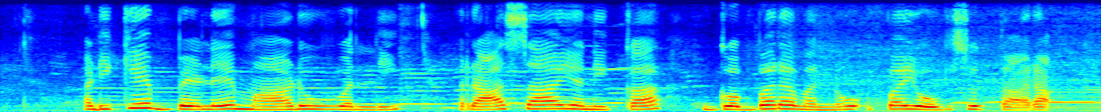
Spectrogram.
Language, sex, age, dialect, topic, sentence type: Kannada, female, 41-45, Coastal/Dakshin, agriculture, question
